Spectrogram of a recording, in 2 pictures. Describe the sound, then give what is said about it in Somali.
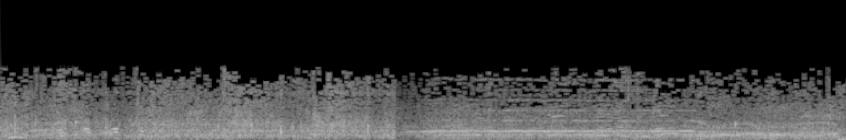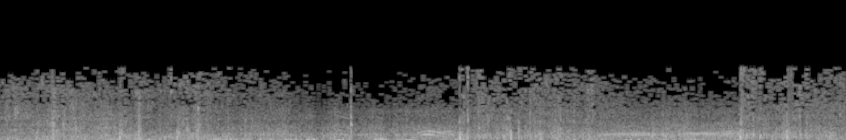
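Celebratory gunfire shot into the air by government soldiers in Mogadishu after a presidential election, many sharp cracks and pops in quick succession over crowd voices and wind noise. “Waxaana jiha walba laga maqlay rasaas taageer ah oo ay kor u ridayeen ciidamada dawladda.”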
